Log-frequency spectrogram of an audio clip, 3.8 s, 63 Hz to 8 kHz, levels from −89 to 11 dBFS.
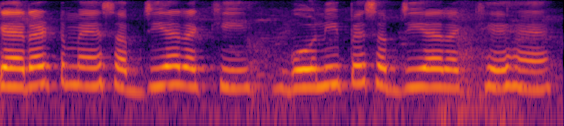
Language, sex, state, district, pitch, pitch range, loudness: Hindi, female, Gujarat, Valsad, 285 Hz, 275-300 Hz, -20 LUFS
